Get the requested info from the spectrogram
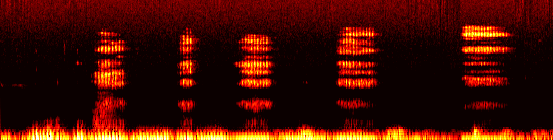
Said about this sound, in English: He's not really purring yet. Yeah, he is. I can hear it.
